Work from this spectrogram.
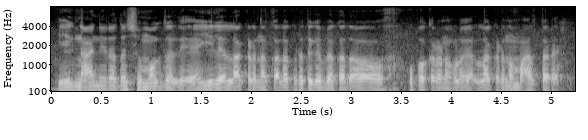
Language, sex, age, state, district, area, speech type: Kannada, male, 18-30, Karnataka, Shimoga, urban, spontaneous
